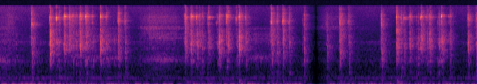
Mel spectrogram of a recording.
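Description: Typing on a computer keyboard: quick runs of key clicks, with a short pause about two-thirds of the way through.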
